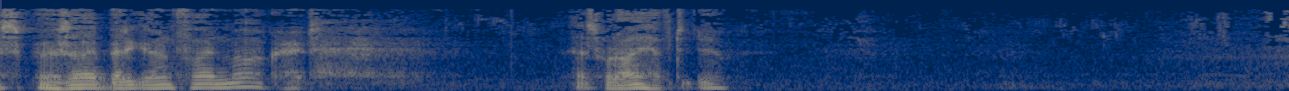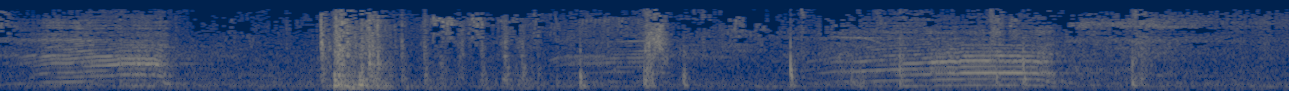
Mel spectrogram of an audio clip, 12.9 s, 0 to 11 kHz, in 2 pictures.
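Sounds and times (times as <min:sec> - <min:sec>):
speech: 0:00.0 - 0:01.8, 0:02.9 - 0:03.8
cow needing milking mooing: 0:06.5 - 0:07.4, 0:10.6 - 0:11.8.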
